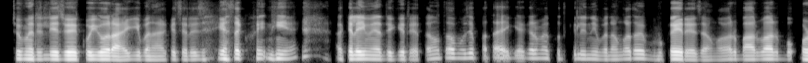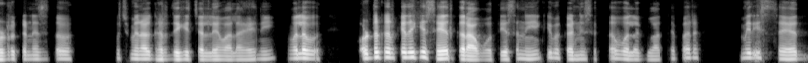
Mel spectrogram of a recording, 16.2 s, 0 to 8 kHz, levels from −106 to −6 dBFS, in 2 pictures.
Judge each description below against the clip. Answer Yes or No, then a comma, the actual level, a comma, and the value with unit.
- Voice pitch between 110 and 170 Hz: Yes, low, 135 Hz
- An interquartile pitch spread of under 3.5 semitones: Yes, average, 3.1 semitones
